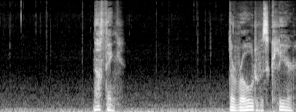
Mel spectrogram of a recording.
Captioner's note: tone of Slight Surprise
